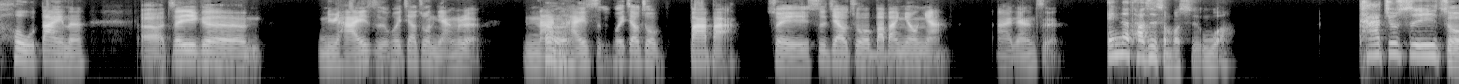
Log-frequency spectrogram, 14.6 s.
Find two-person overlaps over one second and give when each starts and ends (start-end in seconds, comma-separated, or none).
none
